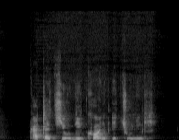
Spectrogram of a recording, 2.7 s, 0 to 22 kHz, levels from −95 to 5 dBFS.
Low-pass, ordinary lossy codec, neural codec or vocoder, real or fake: none; none; none; real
